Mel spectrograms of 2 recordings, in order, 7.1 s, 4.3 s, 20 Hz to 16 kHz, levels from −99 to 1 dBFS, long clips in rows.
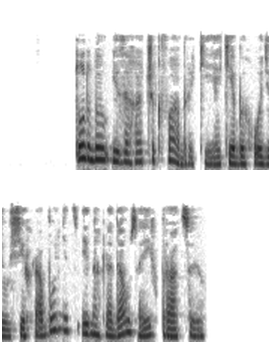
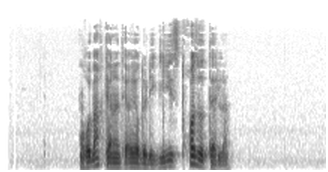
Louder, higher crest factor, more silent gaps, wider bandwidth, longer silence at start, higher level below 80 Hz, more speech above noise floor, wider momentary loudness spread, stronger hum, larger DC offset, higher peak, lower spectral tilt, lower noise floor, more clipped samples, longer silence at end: about the same, -22 LUFS vs -24 LUFS; second, 18 dB vs 24 dB; first, 5.64-5.68 s vs none; second, 8 kHz vs 10.5 kHz; about the same, 0.95 s vs 1.05 s; about the same, -58 dBFS vs -62 dBFS; first, 68 dB vs 51 dB; about the same, 9 LU vs 9 LU; neither; neither; about the same, -4 dBFS vs -4 dBFS; about the same, -5 dB/octave vs -6 dB/octave; first, -90 dBFS vs -74 dBFS; neither; second, 0.85 s vs 1.3 s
